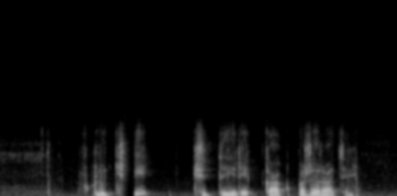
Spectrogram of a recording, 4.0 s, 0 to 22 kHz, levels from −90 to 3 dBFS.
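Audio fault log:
1.21 to 1.36 s, burst of packet loss: the last sound gets held and faded for about 120 ms, drops briefly to silence, then speech resumes with 120 ms missing.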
